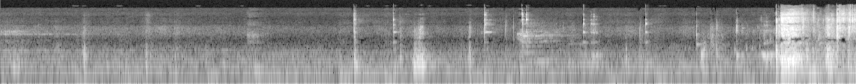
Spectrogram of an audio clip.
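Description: A few seconds of quiet kitchen sounds with small clicks, then near the end a sudden loud spluttering spray as a mouthful of bourbon is spat out.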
